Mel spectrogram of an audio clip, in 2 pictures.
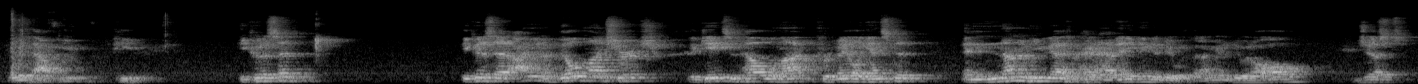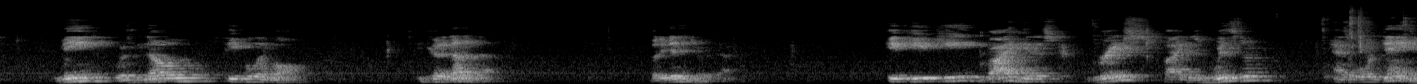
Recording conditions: poor sound quality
